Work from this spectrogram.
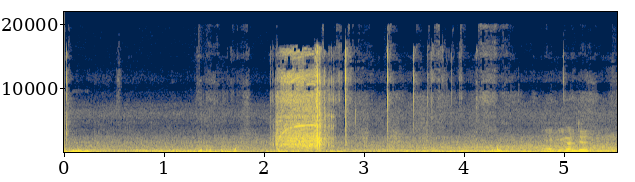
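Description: Power drill spinning a self-tapping screw through an 8mm socket on a stacked drive adapter while fitting an F30 M Sport front lip, with a short high whine mid-clip amid talk and workshop clatter.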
